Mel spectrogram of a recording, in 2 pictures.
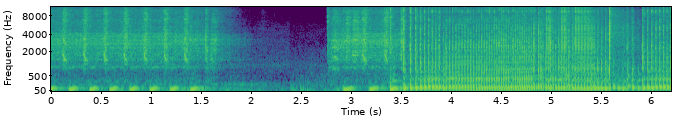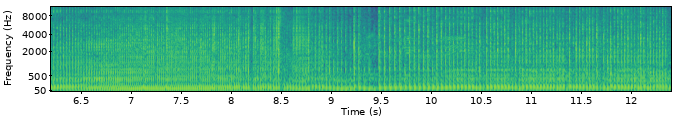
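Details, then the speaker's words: Yamaha TTR 225 dirt bike with rebuild almost done, no muffler, choked to start: cranks, catches and revs hard with sharp bangs, backfiring flames out the open pipe and dying; carburetor suspected. "it's backfiring it's shooting flames let's go put the exhaust pipe on"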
